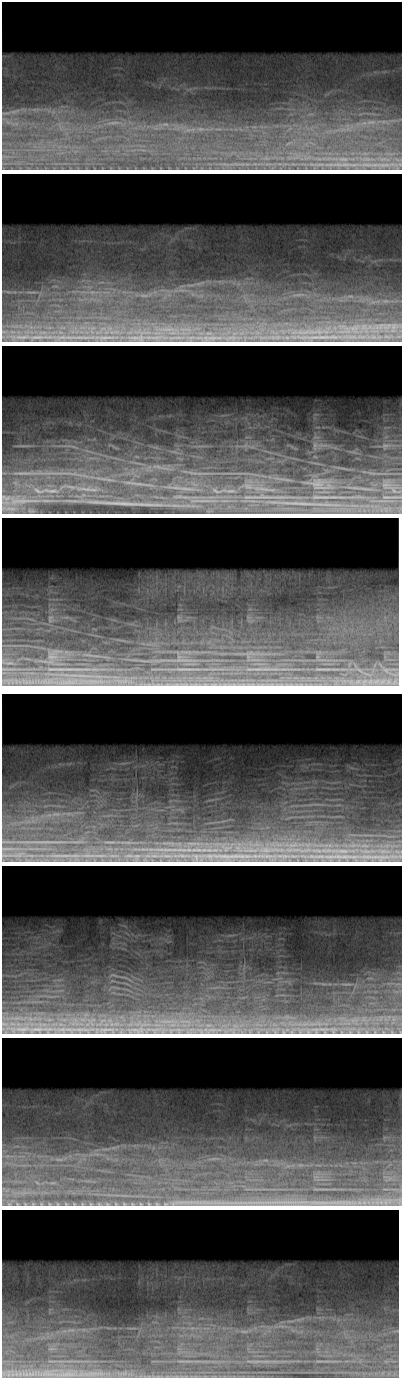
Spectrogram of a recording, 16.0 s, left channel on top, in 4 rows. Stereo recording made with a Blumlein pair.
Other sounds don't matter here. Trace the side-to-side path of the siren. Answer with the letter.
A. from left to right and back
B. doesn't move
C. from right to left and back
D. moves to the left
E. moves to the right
D.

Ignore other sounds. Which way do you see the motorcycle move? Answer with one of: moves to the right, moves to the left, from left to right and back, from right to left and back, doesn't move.
moves to the left.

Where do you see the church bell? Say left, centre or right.
left.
